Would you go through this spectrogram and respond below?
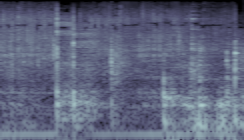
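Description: Garlic and ginger paste with onions sizzling in a pan, a steady frying hiss broken by several sharp stirring scrapes and clacks; close and fairly loud, no voices.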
